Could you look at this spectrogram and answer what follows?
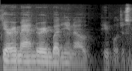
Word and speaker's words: gerrymandering: was named after him so it should be pronounced gary mandering but you know people just mispronounced it as gerrymandering so whatever i mean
